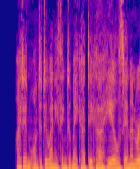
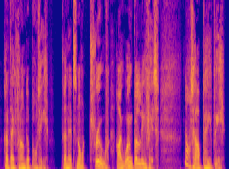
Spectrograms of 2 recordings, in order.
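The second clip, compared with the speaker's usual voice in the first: lower, louder desperate denial; a father refusing the news, desperate; anguished denial; 5 semitones lower, 4 dB louder than usual. A narrator's reading. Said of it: "he cried".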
